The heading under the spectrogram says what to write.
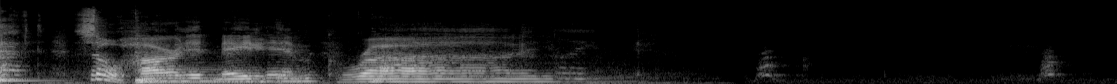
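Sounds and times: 
speech: 0.8 - 5.6
dog barking: 7.5 - 8.0, 10.4 - 10.8.

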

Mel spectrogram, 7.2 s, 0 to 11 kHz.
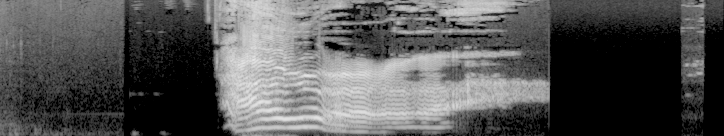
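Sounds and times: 
human voice imitating a lion roaring and yawning: 2.2 - 5.5.

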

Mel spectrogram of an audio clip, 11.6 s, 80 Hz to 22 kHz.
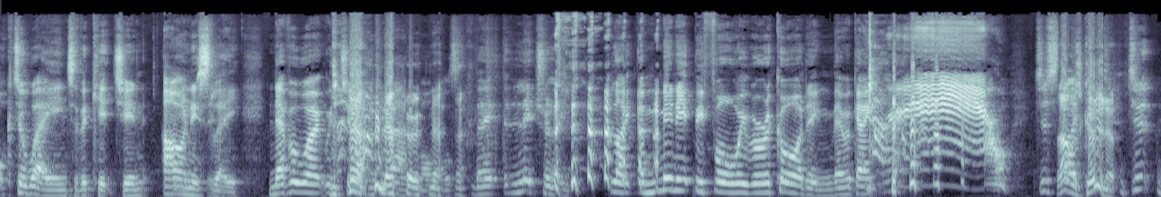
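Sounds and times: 
speech: 0.0 - 11.6
laughter: 3.3 - 4.8, 5.5 - 6.8, 8.7 - 9.8
person imitating a cat meowing: 8.8 - 10.1.

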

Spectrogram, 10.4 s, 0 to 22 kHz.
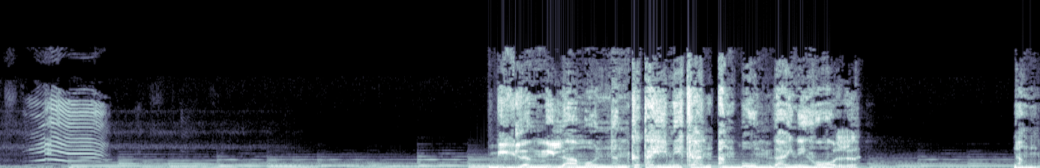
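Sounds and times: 
baby wailing and sobbing: 0.1 - 1.2
speech: 5.0 - 8.7.

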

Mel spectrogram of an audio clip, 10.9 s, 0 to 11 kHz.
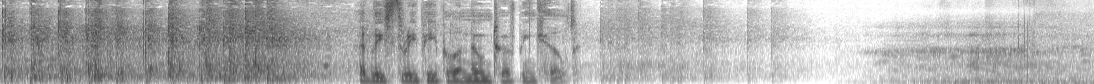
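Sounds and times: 
rapid gunshots fired into a crowd: 0.0 - 3.2, 5.9 - 8.0
speech: 3.6 - 5.9.

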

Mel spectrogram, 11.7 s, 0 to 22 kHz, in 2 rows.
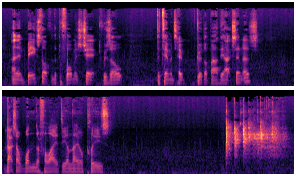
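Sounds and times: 
speech: 0.2 - 2.5, 3.1 - 5.2, 5.9 - 8.1
dice rolling loudly on a hard surface: 10.2 - 11.6.

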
